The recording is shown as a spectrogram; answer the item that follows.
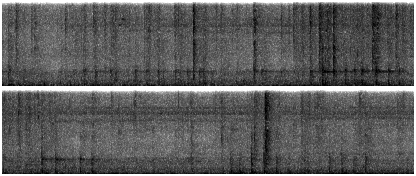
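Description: Golf cart moving along a paved path: a steady low rumble of the ride, with scattered small clicks and rattles.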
